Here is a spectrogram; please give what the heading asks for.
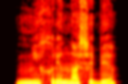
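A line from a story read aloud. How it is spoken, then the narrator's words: Breathless exhale. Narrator (Russian): выдохнул Сошников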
